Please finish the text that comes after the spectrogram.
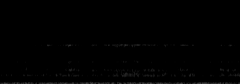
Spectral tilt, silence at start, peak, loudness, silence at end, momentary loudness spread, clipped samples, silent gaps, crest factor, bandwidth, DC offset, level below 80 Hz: -3.5 dB/octave; 0 s; -48 dBFS; -64 LUFS; 0 s; 6 LU; under 0.1%; none; 14 dB; 11.5 kHz; under 0.1%; -64 dBFS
